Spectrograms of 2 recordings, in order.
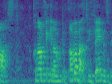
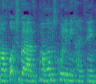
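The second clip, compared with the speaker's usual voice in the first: plain reading voice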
